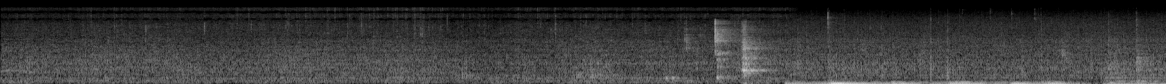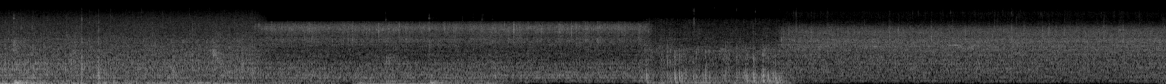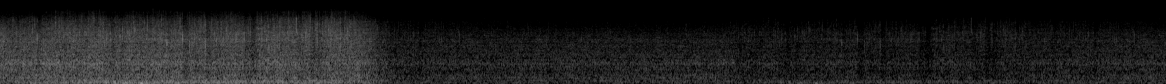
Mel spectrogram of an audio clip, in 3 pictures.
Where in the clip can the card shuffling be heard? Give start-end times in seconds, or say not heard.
not heard.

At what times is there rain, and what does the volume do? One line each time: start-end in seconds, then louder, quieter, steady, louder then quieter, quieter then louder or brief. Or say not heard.
0.0-34.9 quieter.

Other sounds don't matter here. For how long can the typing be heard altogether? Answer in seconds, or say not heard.
10 s.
